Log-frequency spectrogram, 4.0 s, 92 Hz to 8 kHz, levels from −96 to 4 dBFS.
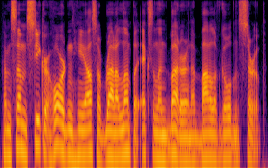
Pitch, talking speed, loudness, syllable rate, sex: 120 Hz, 270 wpm, -17 LUFS, 6.8 syllables/s, male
